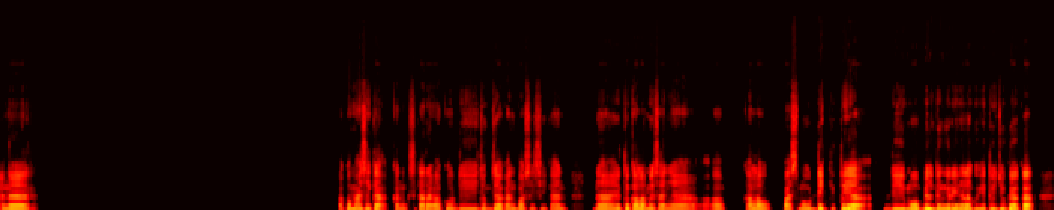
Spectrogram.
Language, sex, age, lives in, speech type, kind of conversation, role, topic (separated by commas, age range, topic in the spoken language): Indonesian, male, 30-34, Indonesia, conversation, podcast, guest, Lagu apa yang selalu teringat saat kamu mudik?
